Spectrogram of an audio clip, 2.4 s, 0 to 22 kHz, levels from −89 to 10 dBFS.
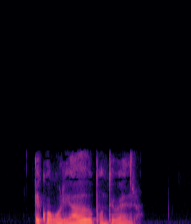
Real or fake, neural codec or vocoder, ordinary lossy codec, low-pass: real; none; AAC, 64 kbps; 7.2 kHz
